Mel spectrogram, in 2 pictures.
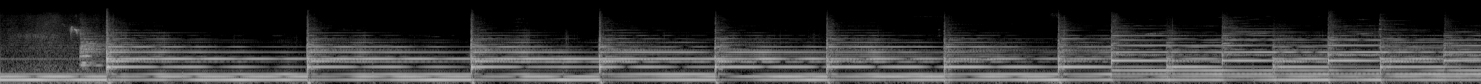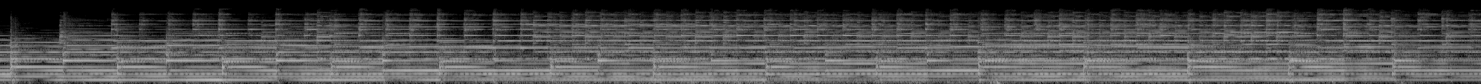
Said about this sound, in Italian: Ad evocare un paesaggio sonoro, le campane dissonanti della chiesa russa ortodossa evocano anche un paesaggio culturale, uno stile di vita e anche un modello di interazione sociale.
